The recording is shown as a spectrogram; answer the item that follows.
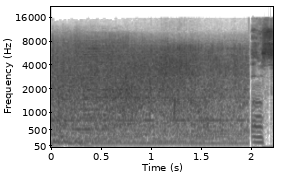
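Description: Loud splash and rush of water as a body plunges into a swimming pool from a height, over sustained notes of film music.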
